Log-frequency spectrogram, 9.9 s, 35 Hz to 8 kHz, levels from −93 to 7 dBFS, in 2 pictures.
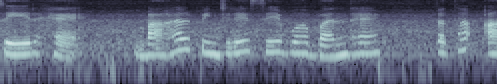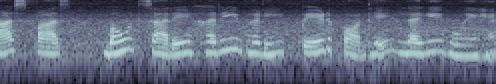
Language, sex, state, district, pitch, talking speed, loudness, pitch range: Hindi, female, Chhattisgarh, Raipur, 260 Hz, 120 wpm, -19 LUFS, 245-275 Hz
